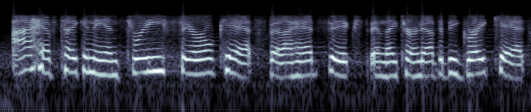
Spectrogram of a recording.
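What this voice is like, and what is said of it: Brooklyn accent. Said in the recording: “I love your Brooklyn accent”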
